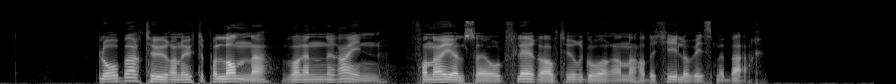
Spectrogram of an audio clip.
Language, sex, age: Norwegian, male, 20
